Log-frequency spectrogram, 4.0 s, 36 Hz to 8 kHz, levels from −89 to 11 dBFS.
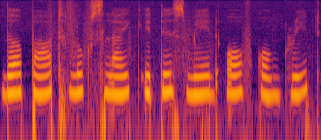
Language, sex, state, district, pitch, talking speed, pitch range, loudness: English, female, Assam, Kamrup Metropolitan, 220 Hz, 135 wpm, 210-225 Hz, -15 LUFS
